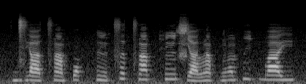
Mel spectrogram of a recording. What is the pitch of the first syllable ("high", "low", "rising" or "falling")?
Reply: low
